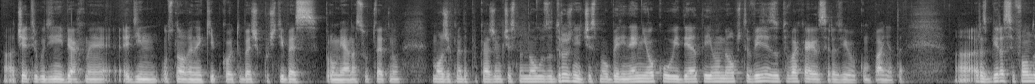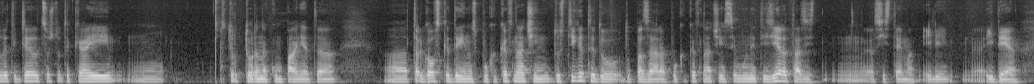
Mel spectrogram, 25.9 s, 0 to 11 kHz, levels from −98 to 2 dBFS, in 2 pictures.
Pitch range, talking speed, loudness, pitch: 100-115 Hz, 145 wpm, -22 LUFS, 105 Hz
